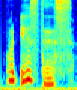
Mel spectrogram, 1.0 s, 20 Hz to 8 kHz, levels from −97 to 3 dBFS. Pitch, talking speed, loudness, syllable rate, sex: 215 Hz, 175 wpm, -15 LUFS, 3.9 syllables/s, female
